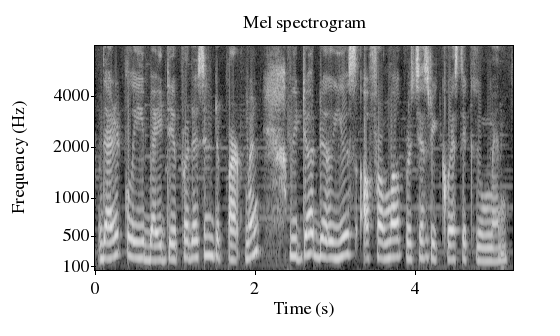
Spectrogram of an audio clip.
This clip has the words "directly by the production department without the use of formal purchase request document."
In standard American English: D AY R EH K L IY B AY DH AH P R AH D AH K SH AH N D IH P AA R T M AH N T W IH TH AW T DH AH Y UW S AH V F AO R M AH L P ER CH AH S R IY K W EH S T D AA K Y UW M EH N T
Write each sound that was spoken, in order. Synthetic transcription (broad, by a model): D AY R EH K L IY B AY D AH P R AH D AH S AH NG D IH P AA R T M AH N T W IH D AW T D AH Y UW S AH F AO R M AH L P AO S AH S R IY K W EH S T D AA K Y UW M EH N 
